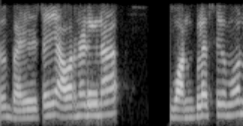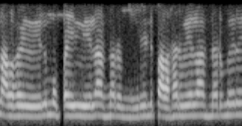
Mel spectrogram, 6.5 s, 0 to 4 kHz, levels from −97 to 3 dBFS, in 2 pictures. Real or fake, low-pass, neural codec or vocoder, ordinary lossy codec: real; 3.6 kHz; none; none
